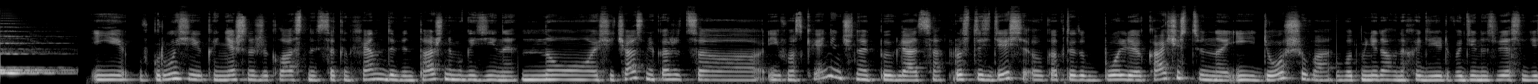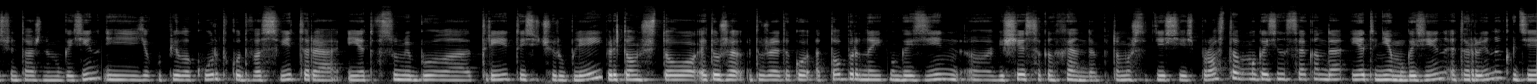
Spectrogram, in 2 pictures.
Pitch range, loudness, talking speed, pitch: 205-225 Hz, -24 LUFS, 150 wpm, 210 Hz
